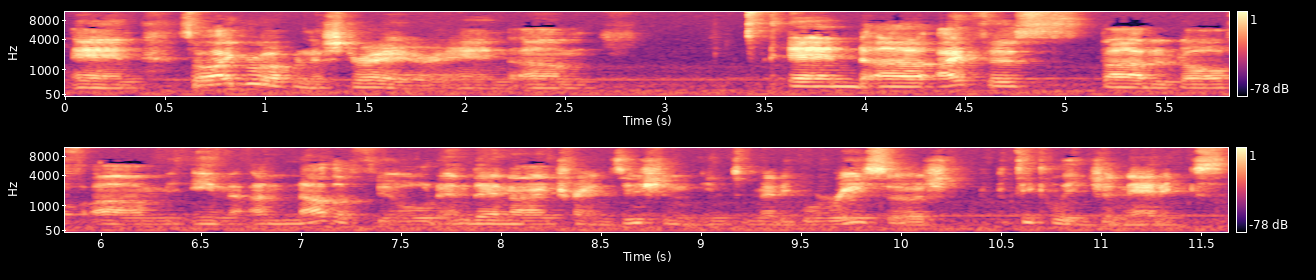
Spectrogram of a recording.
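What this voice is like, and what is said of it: Australian accent. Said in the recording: “I grew up in Australia, and that's the reason why I have an Australian accent, as the audience probably can already tell.”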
